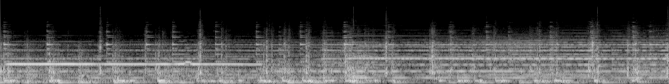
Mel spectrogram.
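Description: Marching band playing: held chords from the winds and brass over a steady beat of drums, with sharp percussion strikes.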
